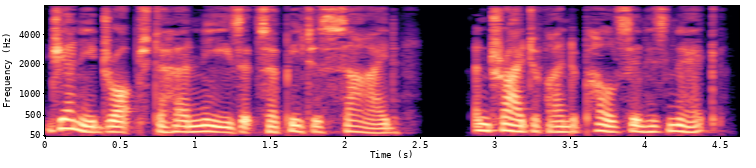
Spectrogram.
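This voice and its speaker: A woman with a husky voice, reading a mystery audiobook as scripted narration. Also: extremely low pitch, normal speed.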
